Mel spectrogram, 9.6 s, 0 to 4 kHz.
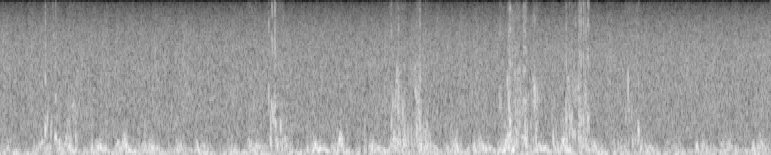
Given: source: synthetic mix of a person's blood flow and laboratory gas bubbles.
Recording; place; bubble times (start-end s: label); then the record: Doppler ultrasound of blood flow; precordium
0.55-0.80 s: bubbles
0.83-1.03 s: bubbles
3.10-3.23 s: bubbles
3.34-3.62 s: bubbles
4.87-5.42 s: bubbles
6.24-6.79 s: bubbles
6.90-6.98 s: bubbles
7.03-7.42 s: bubbles
7.82-8.04 s: bubbles
From the record:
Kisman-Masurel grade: 223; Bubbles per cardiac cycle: several, 3 to 8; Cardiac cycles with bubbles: 10 to 50%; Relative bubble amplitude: loud (0.450 to 0.775); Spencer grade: 2 (many but less than half of the cardiac periods contain bubble signals, singularly or in groups); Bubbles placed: anywhere in the cardiac cycle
